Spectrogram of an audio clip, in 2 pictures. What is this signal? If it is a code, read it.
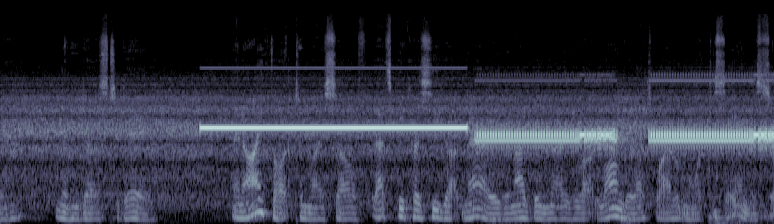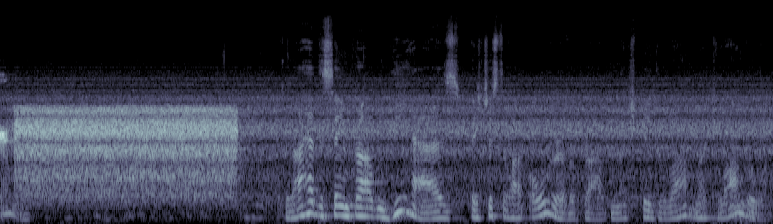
Fax machine handshake, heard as a long tone, a warble and hiss, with phone line noise.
